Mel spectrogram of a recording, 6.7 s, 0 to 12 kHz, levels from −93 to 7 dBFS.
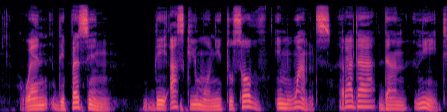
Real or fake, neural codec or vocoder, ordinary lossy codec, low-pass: real; none; none; 9.9 kHz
